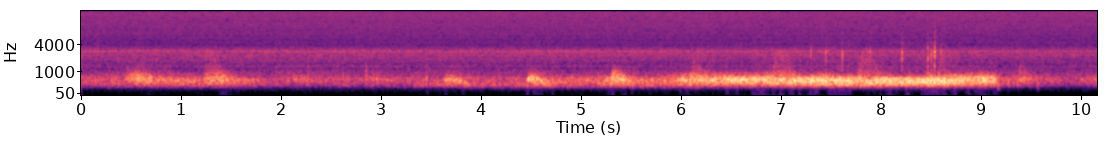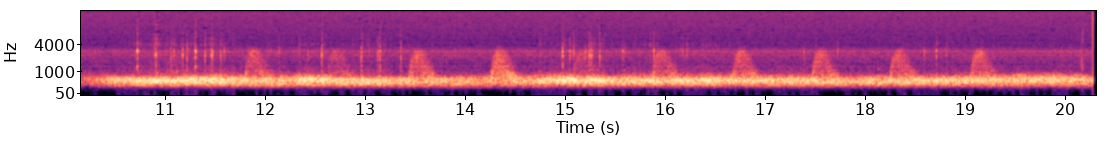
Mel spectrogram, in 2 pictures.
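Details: Steady windy whooshing on a home fetal Doppler, with faint fast rhythmic pulses running through it.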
